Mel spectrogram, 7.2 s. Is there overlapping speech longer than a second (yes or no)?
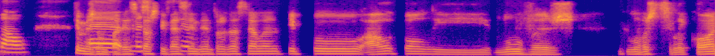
yes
